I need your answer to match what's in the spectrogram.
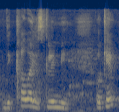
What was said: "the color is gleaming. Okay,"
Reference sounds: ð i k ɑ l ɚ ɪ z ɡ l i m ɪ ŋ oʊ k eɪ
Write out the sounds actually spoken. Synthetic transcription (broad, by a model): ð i k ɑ w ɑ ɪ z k l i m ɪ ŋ oʊ k eɪ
